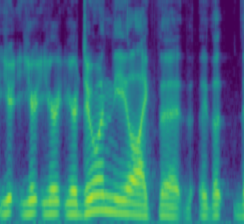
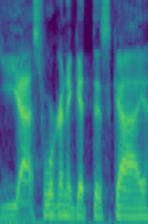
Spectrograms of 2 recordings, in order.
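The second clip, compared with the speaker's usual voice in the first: normal talking voice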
